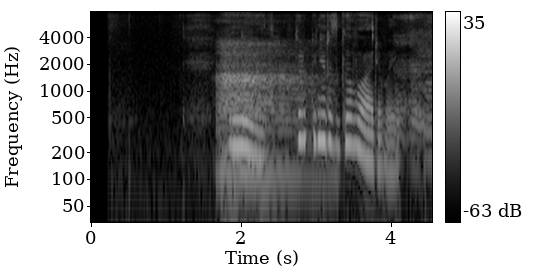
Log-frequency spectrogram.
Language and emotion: Russian, sad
